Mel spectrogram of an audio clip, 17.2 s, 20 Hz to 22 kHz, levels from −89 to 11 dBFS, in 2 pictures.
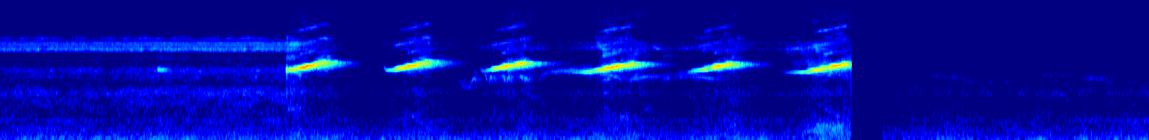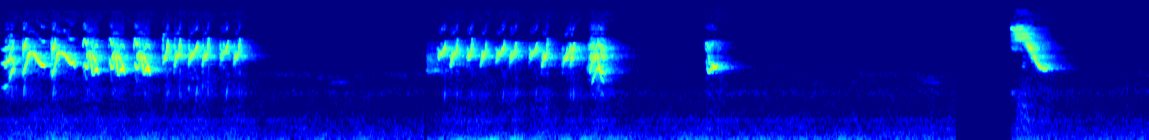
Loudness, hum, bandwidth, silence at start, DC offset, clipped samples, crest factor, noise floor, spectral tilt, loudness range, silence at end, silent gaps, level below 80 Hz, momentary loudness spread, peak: -25 LUFS; none; 16.5 kHz; 2.15 s; under 0.1%; under 0.1%; 20 dB; -72 dBFS; 4 dB/octave; 9 LU; 0.7 s; 6.40-6.62 s, 15.80-16.20 s; -74 dBFS; 17 LU; -10 dBFS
